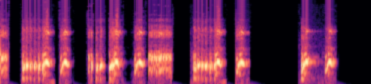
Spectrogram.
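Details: White-breasted waterhen croaking used as a trapping lure: loud harsh rasping phrases alternating with shorter clipped croaks, uneven rhythm, several notes with a brief rising inflection, ending in a pause and two final croaks.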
